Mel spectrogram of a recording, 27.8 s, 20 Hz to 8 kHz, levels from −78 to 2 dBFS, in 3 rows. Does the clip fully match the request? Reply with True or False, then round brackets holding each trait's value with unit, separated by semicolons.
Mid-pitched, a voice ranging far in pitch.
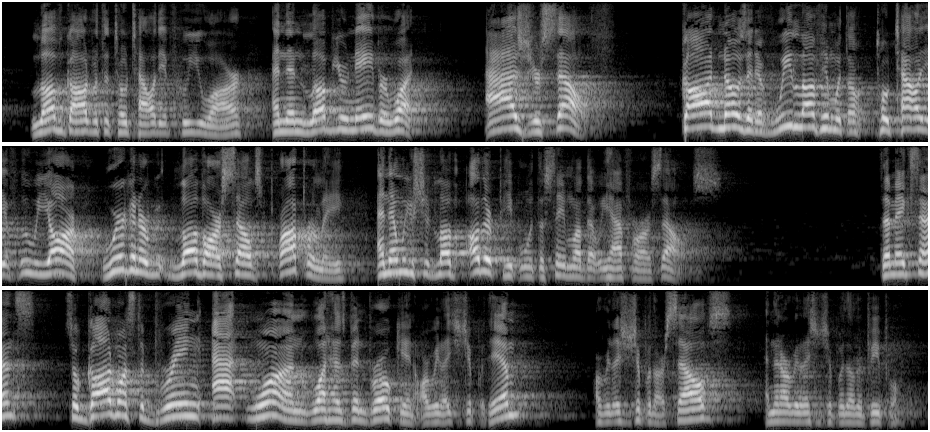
True (180 Hz; 5.7 semitones)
